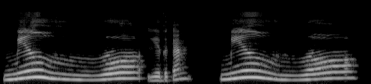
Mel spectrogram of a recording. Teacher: kalau kita langsung bacanya tasdid kan lidah kita langsung naik tuh pangkal lidahnya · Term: ikhfa hakiki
